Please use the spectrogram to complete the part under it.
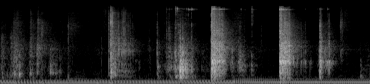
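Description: A plastic box clatters onto a workbench.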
